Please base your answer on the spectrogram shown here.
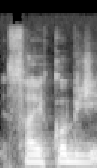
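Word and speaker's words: psycopg: فنستخدم مكتبة اسمها BSY كوبج، تنطق تقريبا يعني ساي كوبج 2، ونستخدم فيرجن 2.7.5.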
